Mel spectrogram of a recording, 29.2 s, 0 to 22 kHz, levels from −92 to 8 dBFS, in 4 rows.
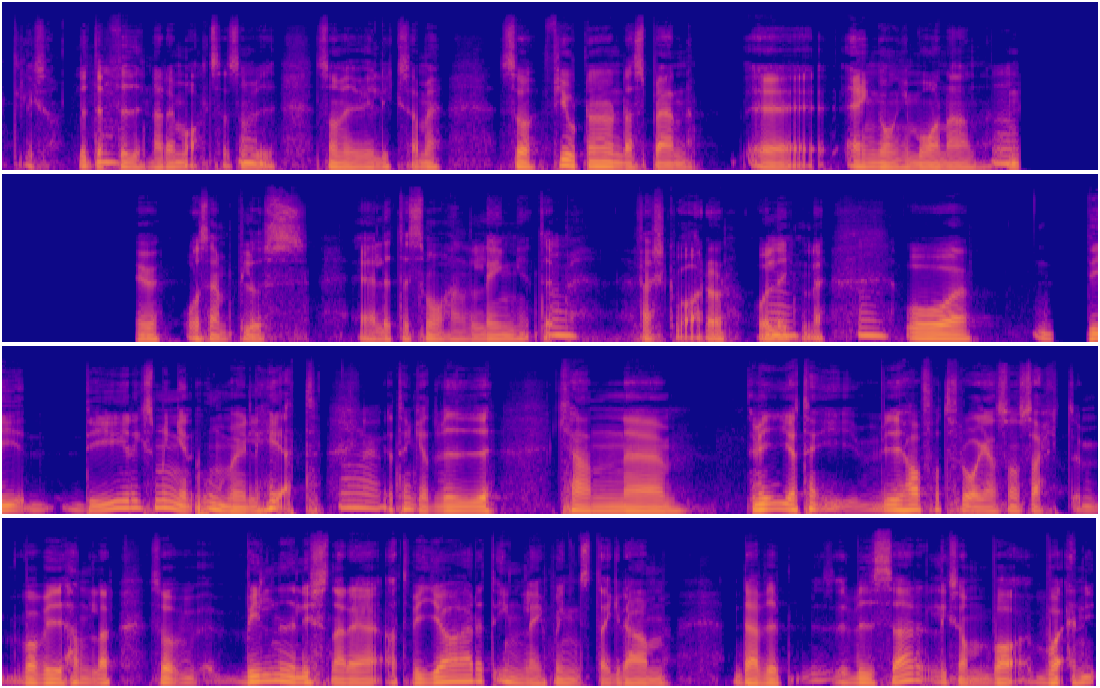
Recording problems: audio cutting out; at 7 s for 1.5 s and at 14 s

